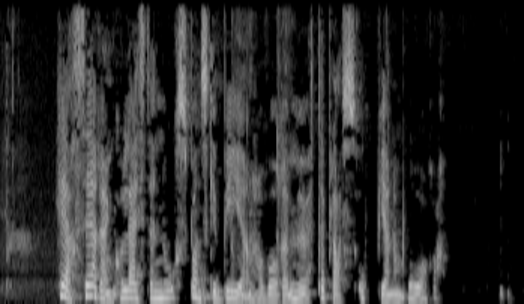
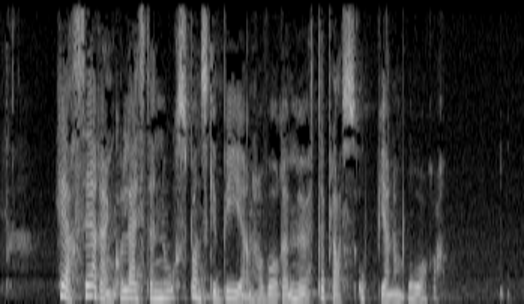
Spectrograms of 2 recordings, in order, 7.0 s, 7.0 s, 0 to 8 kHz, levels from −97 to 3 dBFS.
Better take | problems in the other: second | noise reduction (classical method Wiener filter)

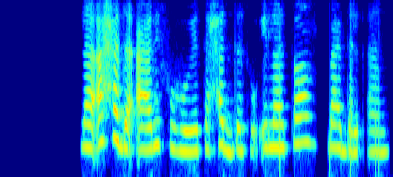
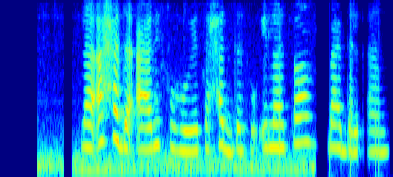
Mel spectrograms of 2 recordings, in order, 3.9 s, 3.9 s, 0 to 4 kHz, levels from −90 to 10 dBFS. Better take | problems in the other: first | background sound (Boat, Water vehicle); 12 dB below the speech

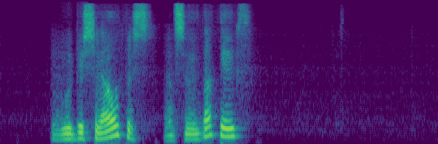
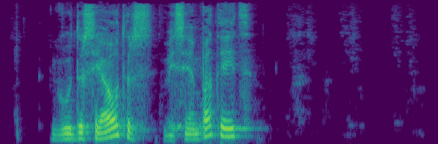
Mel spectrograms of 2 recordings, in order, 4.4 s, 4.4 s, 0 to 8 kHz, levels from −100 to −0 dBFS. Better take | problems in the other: second | noise reduction (neural mask model DeepFilterNet 3)

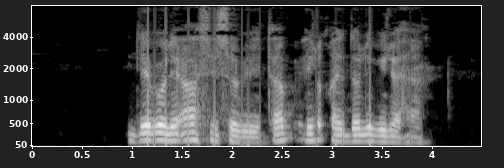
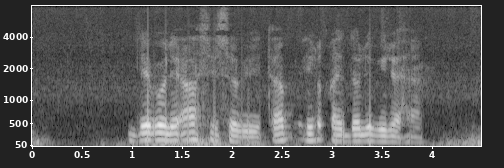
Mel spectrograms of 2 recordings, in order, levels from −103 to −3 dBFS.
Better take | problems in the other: first | background sound (Wind / Rain); 18 dB below the speech

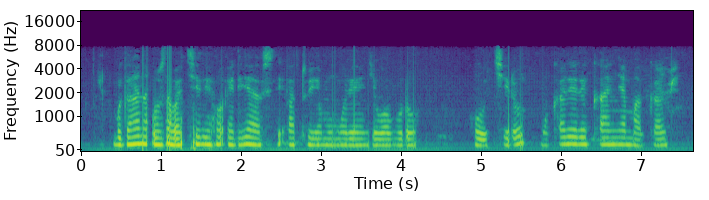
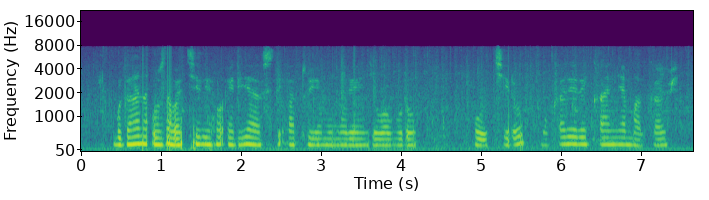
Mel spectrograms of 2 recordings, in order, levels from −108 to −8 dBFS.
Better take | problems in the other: first | background sound (Engine / Mechanisms + Rain); 20 dB below the speech

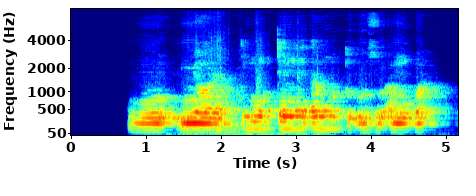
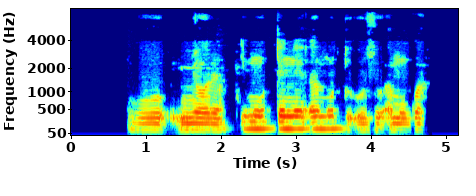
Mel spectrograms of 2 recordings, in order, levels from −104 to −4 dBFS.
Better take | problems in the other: second | noise reduction (neural separator model SepFormer DNS4)

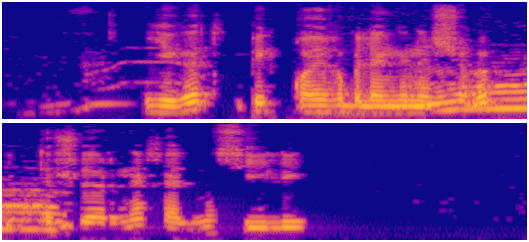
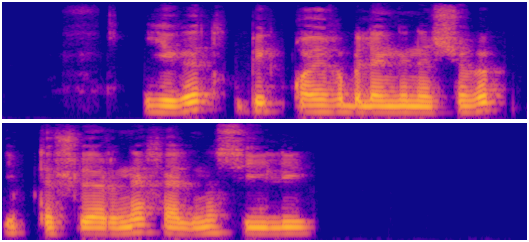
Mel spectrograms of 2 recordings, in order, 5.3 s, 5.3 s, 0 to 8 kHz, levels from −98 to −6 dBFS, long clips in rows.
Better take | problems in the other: second | noise reduction (classical method spectral subtraction)

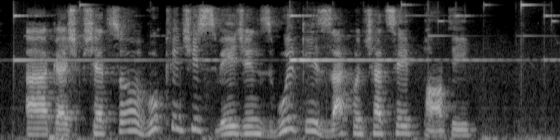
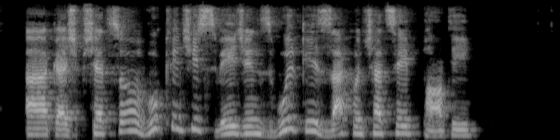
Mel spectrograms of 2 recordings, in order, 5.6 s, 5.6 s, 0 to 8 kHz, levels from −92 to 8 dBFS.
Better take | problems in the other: second | background sound (Wind chime); 5 dB below the speech

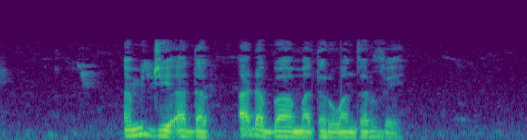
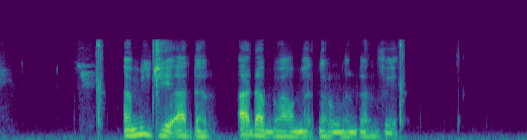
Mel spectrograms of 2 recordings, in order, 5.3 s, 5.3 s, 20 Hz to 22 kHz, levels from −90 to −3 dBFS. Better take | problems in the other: first | noise reduction (neural diffusion model UNIVERSE++)

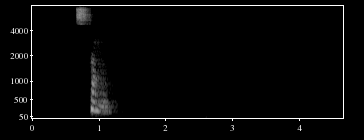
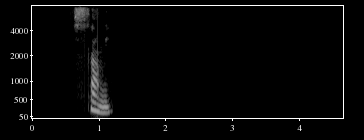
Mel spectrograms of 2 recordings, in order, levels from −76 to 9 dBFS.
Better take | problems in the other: second | noise reduction (neural mask model DeepFilterNet 3)

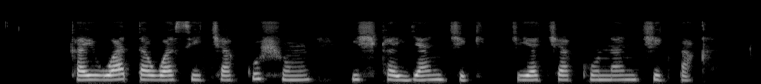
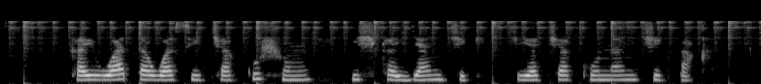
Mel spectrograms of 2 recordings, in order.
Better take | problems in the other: first | background sound (Tambourine); 12 dB below the speech

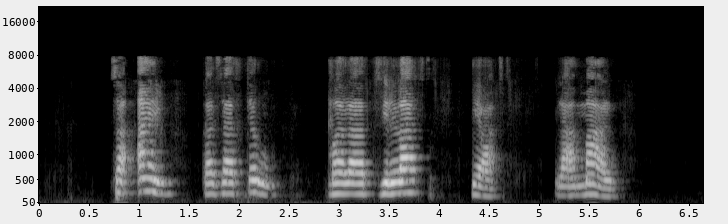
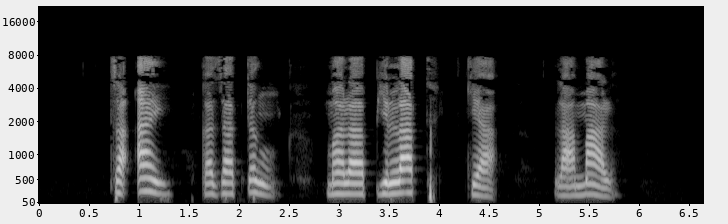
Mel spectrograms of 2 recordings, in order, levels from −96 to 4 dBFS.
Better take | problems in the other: second | noise reduction (neural mask model DeepFilterNet 3)

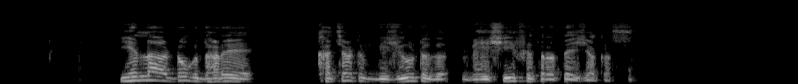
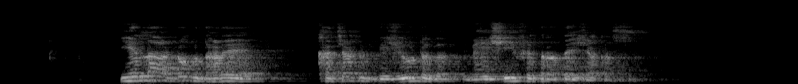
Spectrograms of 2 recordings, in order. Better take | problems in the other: first | room echo; dies away in 0.9 s

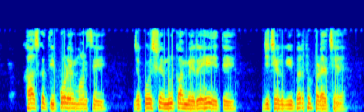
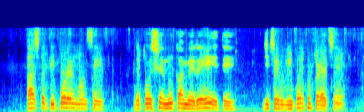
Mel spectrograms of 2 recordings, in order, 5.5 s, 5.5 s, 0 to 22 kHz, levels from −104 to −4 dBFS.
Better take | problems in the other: first | noise reduction (neural separator model SepFormer DNS4)

